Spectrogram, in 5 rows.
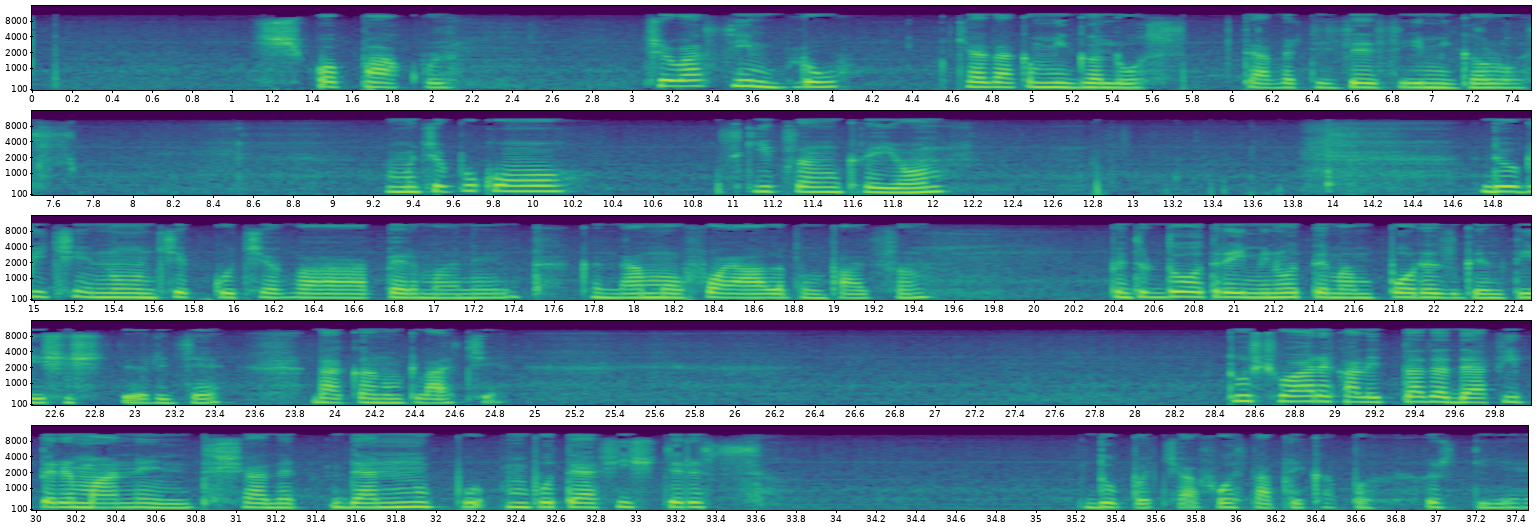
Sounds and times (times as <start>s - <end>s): Speech: 1.2s - 2.2s, 3.1s - 7.8s, 9.3s - 10.3s, 11.0s - 12.2s, 14.8s - 19.6s, 20.4s - 24.9s, 28.5s - 33.8s, 35.2s - 37.4s.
